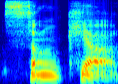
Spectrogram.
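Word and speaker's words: saṃkhyā: with a subdotted M, but most often pronounced sankhya. So in other words, this nasal sound takes the quality of the following consonant, sankhya. You don't have to strain to do it, it happens automatically and normally.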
